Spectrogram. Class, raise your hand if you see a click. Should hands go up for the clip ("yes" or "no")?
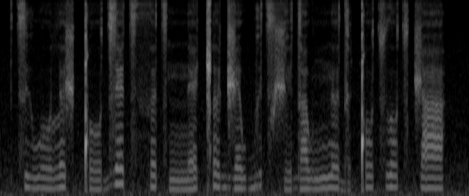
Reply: yes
